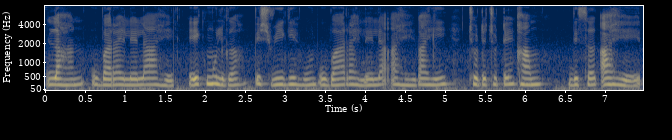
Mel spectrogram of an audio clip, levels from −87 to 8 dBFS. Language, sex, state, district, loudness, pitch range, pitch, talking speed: Marathi, female, Maharashtra, Dhule, -26 LUFS, 210-225 Hz, 220 Hz, 130 wpm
